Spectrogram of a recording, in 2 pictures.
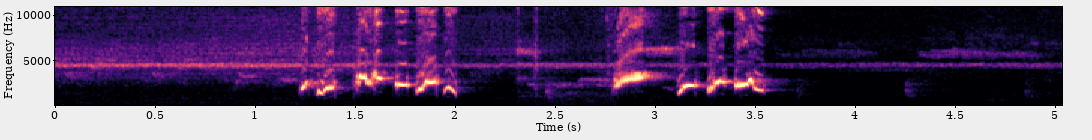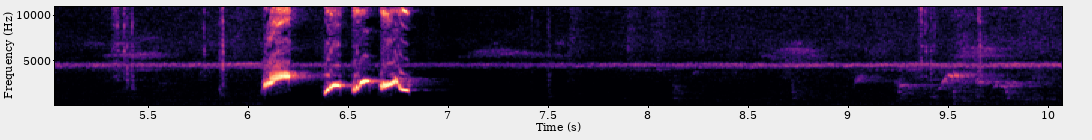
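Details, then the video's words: Repeated red-whiskered bulbul training song in the double-twisted style. Four phrases of fast, bubbling, slurred whistles arrive unevenly within about seven seconds, followed by quiet, with a steady high thin tone throughout. "luyện giọng cho chào mào hót hay - Giọng kép xoắn dài"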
